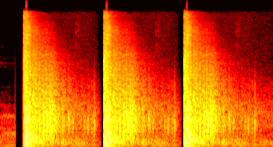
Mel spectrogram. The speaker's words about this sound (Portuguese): Para minha quebra de expectativa, ao anunciar o assalto, o homem foi atingido por três disparos.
